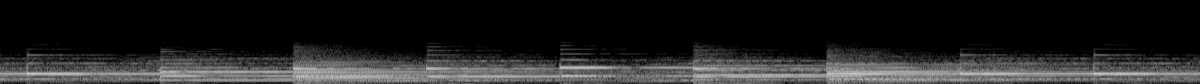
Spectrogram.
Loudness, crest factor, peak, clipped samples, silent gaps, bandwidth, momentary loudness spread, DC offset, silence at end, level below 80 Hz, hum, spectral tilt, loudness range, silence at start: -23 LUFS; 14 dB; -8 dBFS; under 0.1%; none; 2.7 kHz; 8 LU; under 0.1%; 0 s; -54 dBFS; none; -13.5 dB/octave; 2 LU; 0 s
